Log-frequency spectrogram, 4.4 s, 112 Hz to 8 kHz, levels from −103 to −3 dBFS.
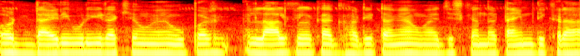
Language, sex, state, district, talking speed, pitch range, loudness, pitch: Hindi, male, Chandigarh, Chandigarh, 275 wpm, 135-145 Hz, -17 LUFS, 140 Hz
